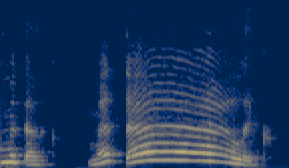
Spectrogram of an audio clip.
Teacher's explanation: наголос падає на другий звук е на другий склад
